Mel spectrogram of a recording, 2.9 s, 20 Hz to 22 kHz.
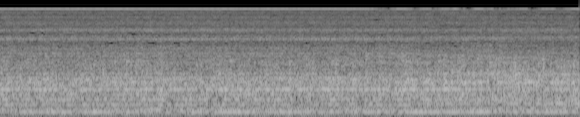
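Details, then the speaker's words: Precision Matthews PM-728V-T mill spindle on the high-speed pulley set, wide open at max speed (about 4,375 rpm): quiet, constant hum with a faint steady whine, no grinding or rattle; normal, smooth spindle running. "crank it up a little bit so now we're starting to get a little faster this is over 3000 rpm so here we go that's it that's wide open that is max max speed it's pretty quiet in the vibration"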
